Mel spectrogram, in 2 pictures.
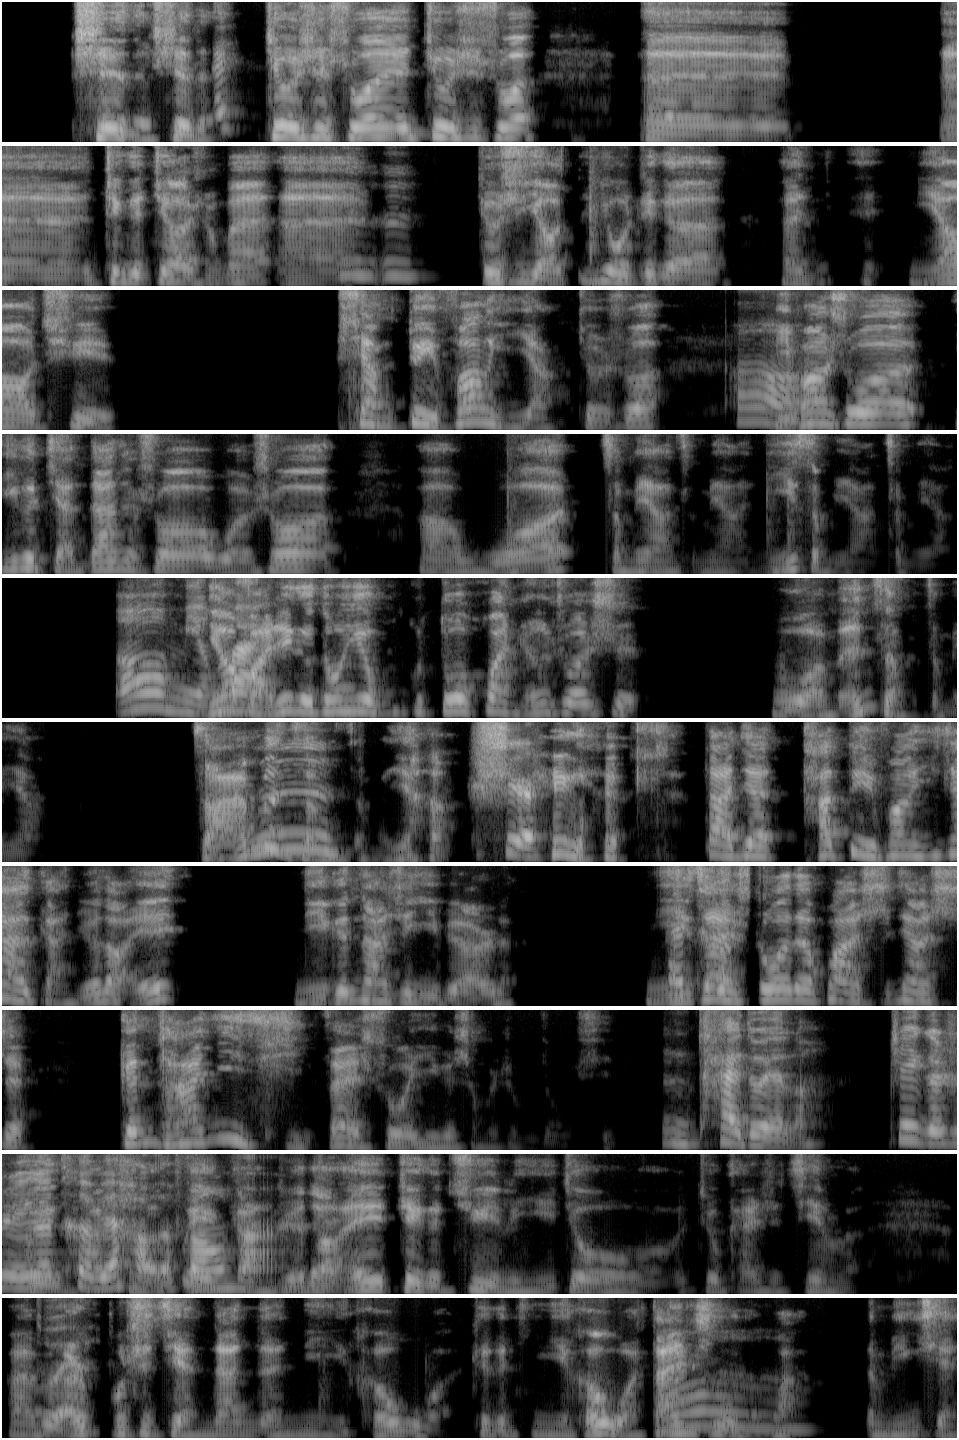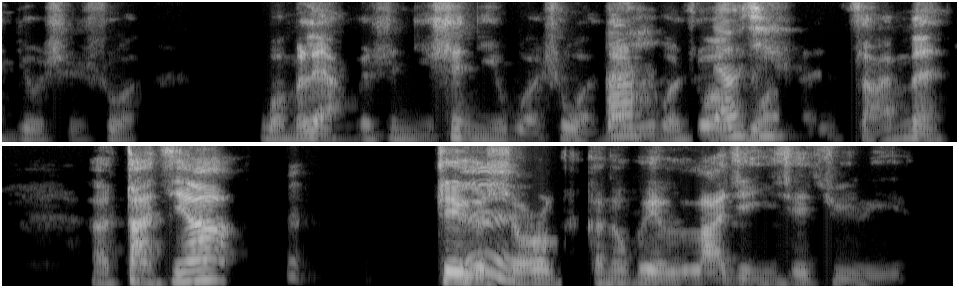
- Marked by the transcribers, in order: other noise; other background noise; tapping; laugh; laughing while speaking: "这个"; laughing while speaking: "解"
- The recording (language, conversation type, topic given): Chinese, podcast, 你如何在对话中创造信任感？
